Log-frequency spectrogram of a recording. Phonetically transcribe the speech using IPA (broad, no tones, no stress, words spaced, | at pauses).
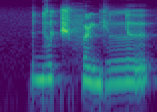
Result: dut͡ʃ fʊɳbʲṳlːɯ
